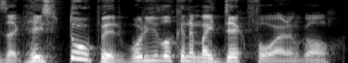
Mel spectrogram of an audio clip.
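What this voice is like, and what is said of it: Put-on Puerto Rican accent. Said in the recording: “because he's Puerto Rican, so he's talking like that. I'm going to do an accent”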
